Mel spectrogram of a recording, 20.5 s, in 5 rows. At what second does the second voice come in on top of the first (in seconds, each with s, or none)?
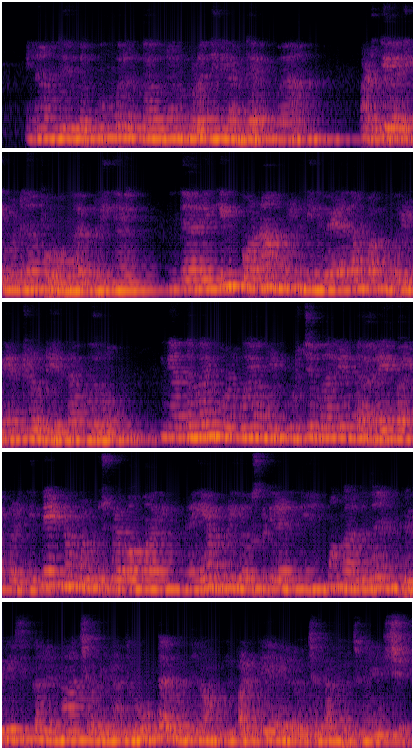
none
